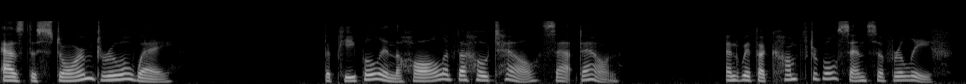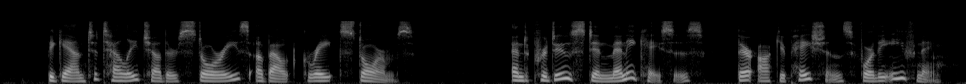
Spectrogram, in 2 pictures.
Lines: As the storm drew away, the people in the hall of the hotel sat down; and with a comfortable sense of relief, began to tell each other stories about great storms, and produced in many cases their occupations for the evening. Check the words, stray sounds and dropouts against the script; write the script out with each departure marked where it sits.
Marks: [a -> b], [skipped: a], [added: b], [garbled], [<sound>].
As the storm drew away, the people in the hall of the hotel sat down; and with a comfortable sense of relief, began to tell each other stories about great storms, and produced in many cases their occupations for the evening.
